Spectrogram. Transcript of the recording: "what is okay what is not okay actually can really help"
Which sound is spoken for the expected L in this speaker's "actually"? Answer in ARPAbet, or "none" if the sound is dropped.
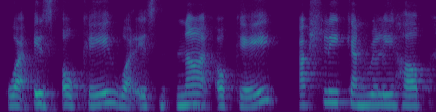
L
